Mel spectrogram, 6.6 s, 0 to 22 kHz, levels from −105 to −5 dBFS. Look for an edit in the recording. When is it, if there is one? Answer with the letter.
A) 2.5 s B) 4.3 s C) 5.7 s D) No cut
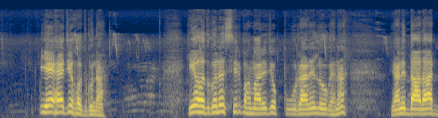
D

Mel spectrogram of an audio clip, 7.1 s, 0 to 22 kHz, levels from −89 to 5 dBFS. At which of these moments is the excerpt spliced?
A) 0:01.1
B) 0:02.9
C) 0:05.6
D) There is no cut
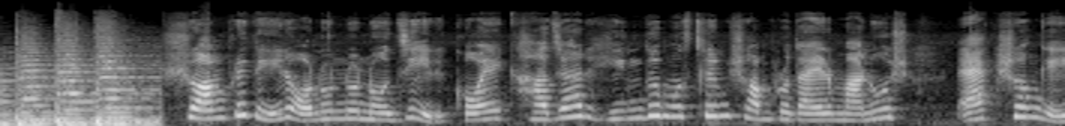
D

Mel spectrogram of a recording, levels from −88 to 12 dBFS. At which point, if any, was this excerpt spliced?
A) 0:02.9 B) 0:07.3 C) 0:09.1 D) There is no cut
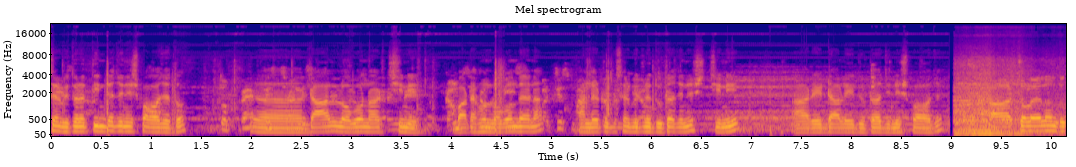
C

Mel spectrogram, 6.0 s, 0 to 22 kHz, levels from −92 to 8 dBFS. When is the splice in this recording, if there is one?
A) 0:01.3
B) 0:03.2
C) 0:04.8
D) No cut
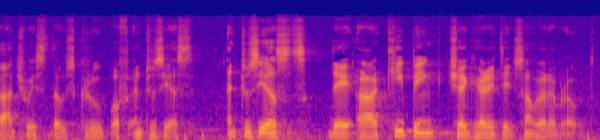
D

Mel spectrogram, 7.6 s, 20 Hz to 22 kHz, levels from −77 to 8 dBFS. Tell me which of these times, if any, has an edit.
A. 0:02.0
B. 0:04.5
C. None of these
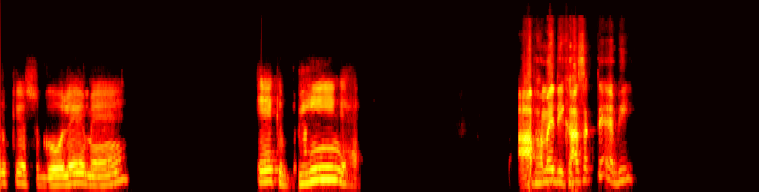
B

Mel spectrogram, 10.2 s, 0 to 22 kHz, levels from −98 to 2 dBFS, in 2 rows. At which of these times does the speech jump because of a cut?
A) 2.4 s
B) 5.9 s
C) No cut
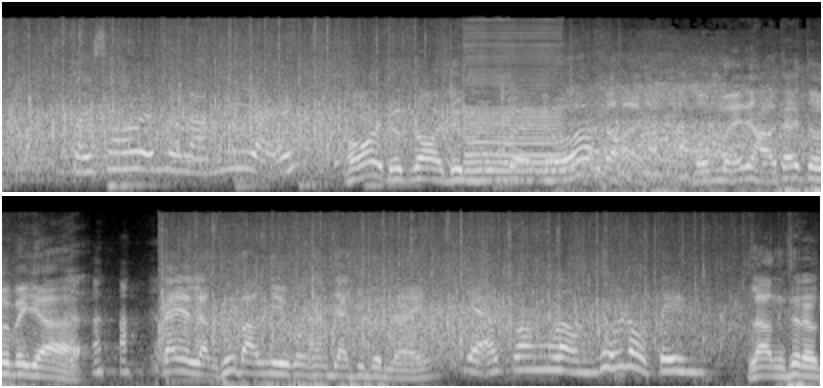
B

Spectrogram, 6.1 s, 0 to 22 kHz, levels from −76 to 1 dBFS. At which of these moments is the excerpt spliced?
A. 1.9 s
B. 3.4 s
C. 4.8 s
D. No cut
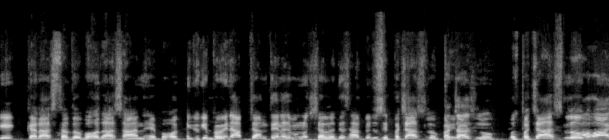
A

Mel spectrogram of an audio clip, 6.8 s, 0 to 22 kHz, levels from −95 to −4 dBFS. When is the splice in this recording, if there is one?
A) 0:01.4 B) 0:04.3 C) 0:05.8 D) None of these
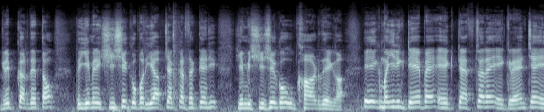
B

